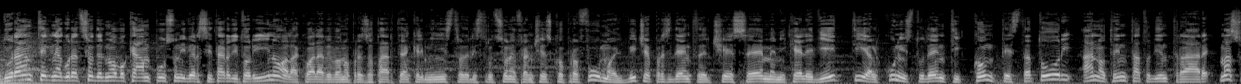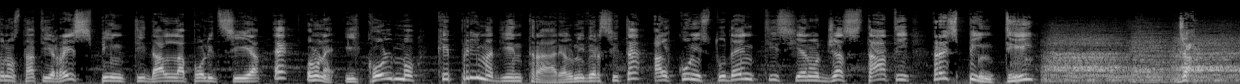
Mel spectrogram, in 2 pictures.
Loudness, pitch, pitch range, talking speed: -22 LUFS, 155 Hz, 125-195 Hz, 140 wpm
